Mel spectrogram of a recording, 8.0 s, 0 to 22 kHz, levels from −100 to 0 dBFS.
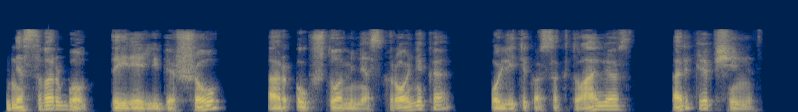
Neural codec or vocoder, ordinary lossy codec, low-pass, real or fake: none; AAC, 32 kbps; 7.2 kHz; real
